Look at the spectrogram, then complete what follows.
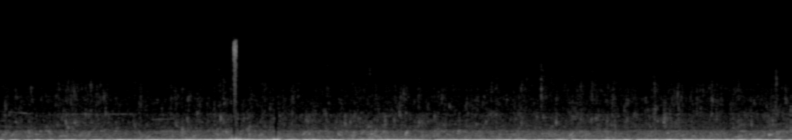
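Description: River water flowing steadily, with a low rumble that rises and falls and a sharp click about two seconds in.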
